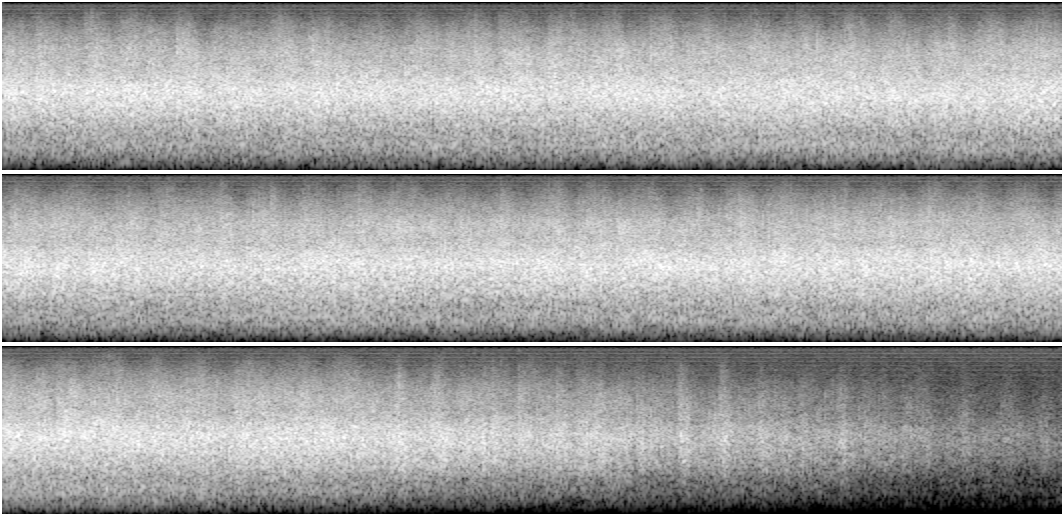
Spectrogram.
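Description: Concert-hall audience applauding steadily, the clapping dying away over the last few seconds.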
